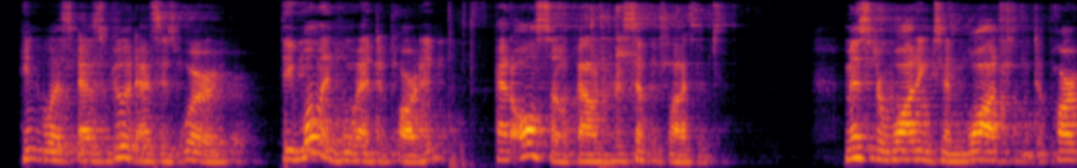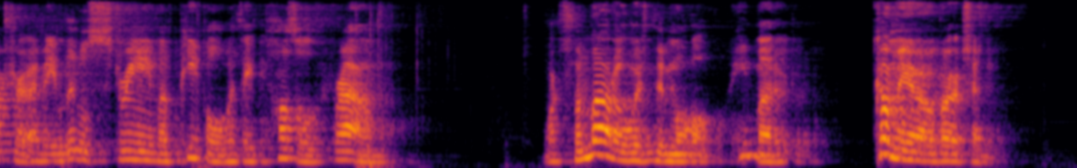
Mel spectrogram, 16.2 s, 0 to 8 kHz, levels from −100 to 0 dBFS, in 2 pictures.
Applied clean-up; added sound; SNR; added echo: neural mask model DeepFilterNet 3.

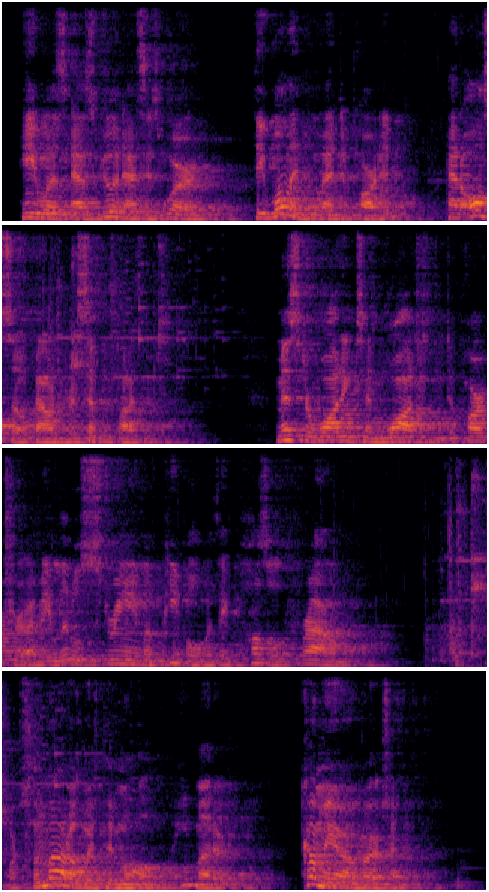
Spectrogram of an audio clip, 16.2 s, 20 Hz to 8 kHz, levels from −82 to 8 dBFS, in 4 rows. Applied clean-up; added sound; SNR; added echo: neural separator model SepFormer DNS4.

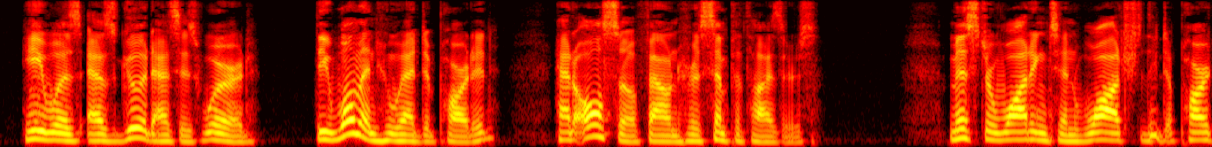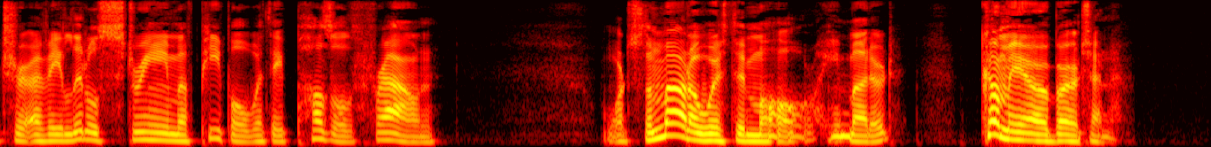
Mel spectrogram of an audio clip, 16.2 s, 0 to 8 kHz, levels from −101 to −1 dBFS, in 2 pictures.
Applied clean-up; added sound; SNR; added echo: none; none; none; none.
